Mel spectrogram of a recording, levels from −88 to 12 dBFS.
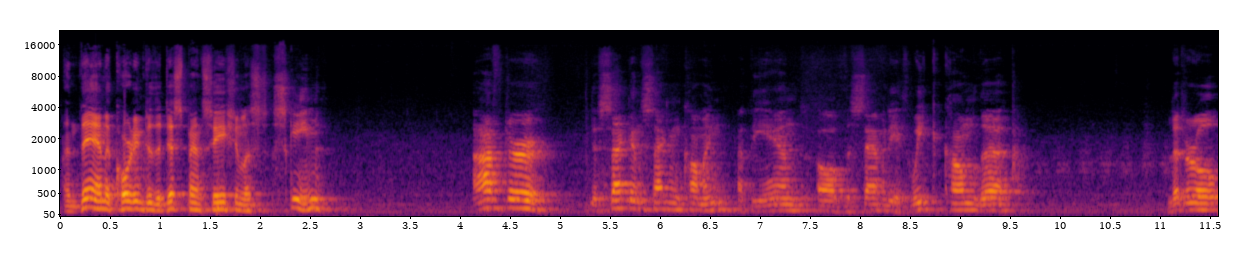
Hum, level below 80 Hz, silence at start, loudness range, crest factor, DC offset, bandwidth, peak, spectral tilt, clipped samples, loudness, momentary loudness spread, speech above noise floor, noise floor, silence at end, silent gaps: none; -56 dBFS; 0 s; 7 LU; 20 dB; under 0.1%; 16 kHz; 0 dBFS; -6 dB/octave; under 0.1%; -18 LUFS; 17 LU; 29 dB; -47 dBFS; 0 s; none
